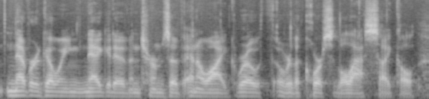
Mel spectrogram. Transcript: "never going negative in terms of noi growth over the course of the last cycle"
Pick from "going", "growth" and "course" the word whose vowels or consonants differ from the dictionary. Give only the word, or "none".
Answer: none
